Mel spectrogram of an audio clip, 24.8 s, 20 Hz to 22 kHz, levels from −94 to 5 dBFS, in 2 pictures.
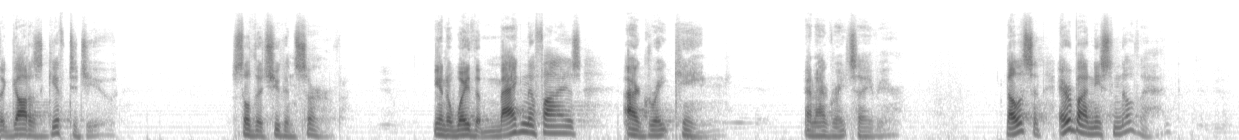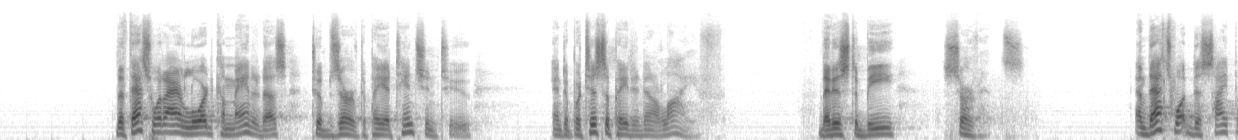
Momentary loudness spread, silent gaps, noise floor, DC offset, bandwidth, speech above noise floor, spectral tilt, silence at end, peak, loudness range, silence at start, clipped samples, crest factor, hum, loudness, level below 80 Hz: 17 LU; none; -80 dBFS; under 0.1%; 16 kHz; 46 dB; -3 dB/octave; 0 s; -10 dBFS; 7 LU; 0 s; under 0.1%; 24 dB; none; -33 LUFS; -70 dBFS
